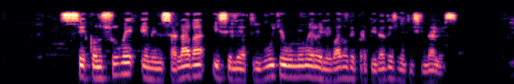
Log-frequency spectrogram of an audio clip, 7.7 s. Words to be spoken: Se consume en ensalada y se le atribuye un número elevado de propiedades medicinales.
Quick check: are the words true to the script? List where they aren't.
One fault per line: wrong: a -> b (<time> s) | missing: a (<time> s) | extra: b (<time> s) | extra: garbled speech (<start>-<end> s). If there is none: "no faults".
no faults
